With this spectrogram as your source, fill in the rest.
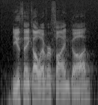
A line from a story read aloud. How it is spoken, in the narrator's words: he asked in a slightly cynical tone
